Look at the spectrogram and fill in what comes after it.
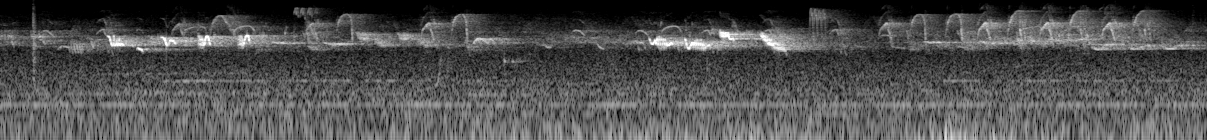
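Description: Songbirds chirping: a continuous run of quick, short arching notes, louder in a couple of spells.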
